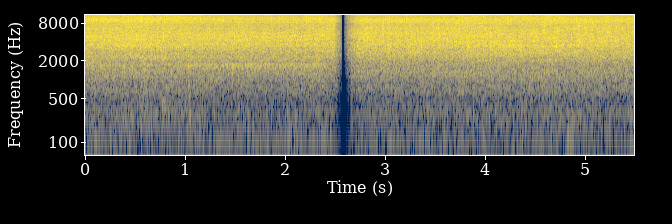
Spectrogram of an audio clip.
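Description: Raw seasoned shrimp sizzling in canola oil in a hot skillet, a steady hiss. The sound cuts out for an instant about halfway through.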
